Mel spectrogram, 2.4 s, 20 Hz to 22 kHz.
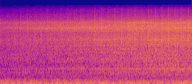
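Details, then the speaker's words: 1957 Chevy V8 idling after chatty valves cleared up without adjustment; fresh oil expected to help further: even steady smooth low rumble with no valvetrain ticking; healthy. "i don't think we really need one right now this sounds way better and like i said fresh oil probably help it even more"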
